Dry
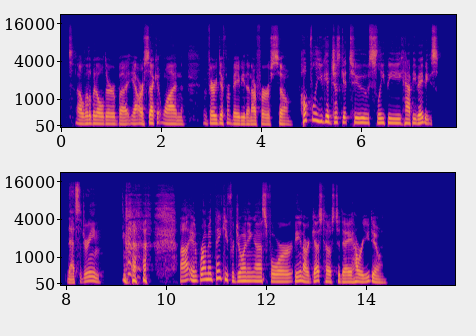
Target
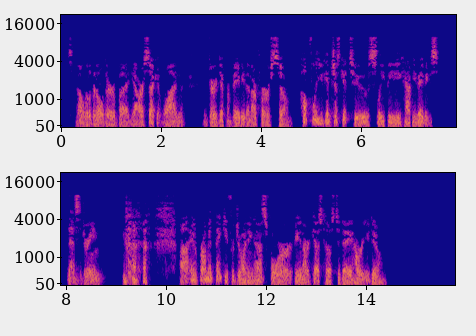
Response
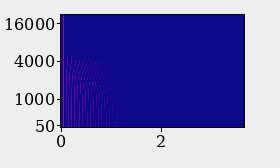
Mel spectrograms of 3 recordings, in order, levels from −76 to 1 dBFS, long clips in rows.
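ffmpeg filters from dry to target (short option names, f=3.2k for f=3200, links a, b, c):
-filter_complex "[0:a]asplit=3[a][b][c];[a]afade=t=out:st=8.09:d=0.02[d];[b]bandreject=f=50:t=h:w=6,bandreject=f=100:t=h:w=6,bandreject=f=150:t=h:w=6,bandreject=f=200:t=h:w=6,bandreject=f=250:t=h:w=6,bandreject=f=300:t=h:w=6,afade=t=in:st=8.09:d=0.02,afade=t=out:st=9.46:d=0.02[e];[c]afade=t=in:st=9.46:d=0.02[f];[d][e][f]amix=inputs=3:normalize=0,afftdn=nr=16:nf=-36,afftfilt=real='hypot(re,im)*cos(2*PI*random(0))':imag='hypot(re,im)*sin(2*PI*random(1))':win_size=512:overlap=0.75" -ar 22050 -c:a libvorbis -b:a 16k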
